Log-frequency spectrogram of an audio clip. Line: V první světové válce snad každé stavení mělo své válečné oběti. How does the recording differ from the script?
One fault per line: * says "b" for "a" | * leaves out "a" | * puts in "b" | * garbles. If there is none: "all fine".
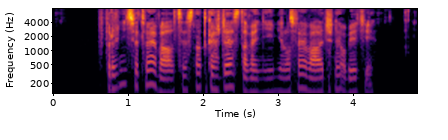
all fine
